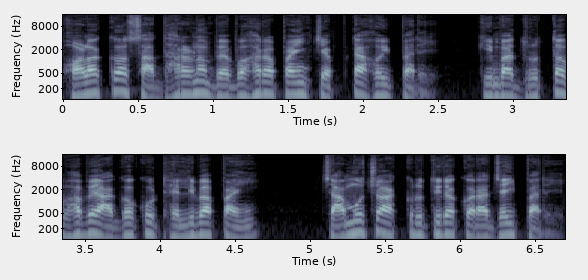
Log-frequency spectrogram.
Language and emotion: Odia, neutral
